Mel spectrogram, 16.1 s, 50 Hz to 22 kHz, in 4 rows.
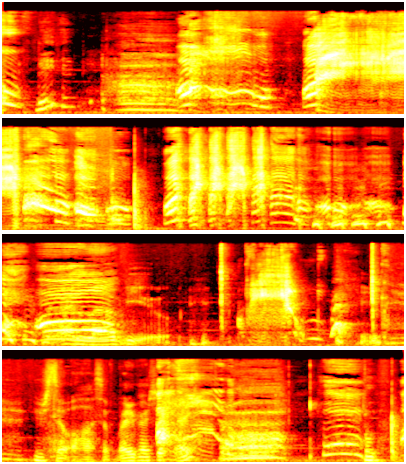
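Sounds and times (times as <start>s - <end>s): baby laughing: 1.8s - 9.2s, 10.2s - 11.8s, 13.6s - 14.4s.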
